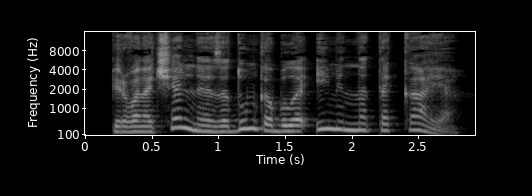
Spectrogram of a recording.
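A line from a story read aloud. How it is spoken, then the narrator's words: Calm admission. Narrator (Russian): спокойно признал он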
